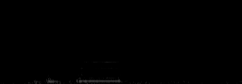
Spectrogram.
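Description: Near silence: faint room tone with a few soft clicks and one brief low hum of about half a second near the middle.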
